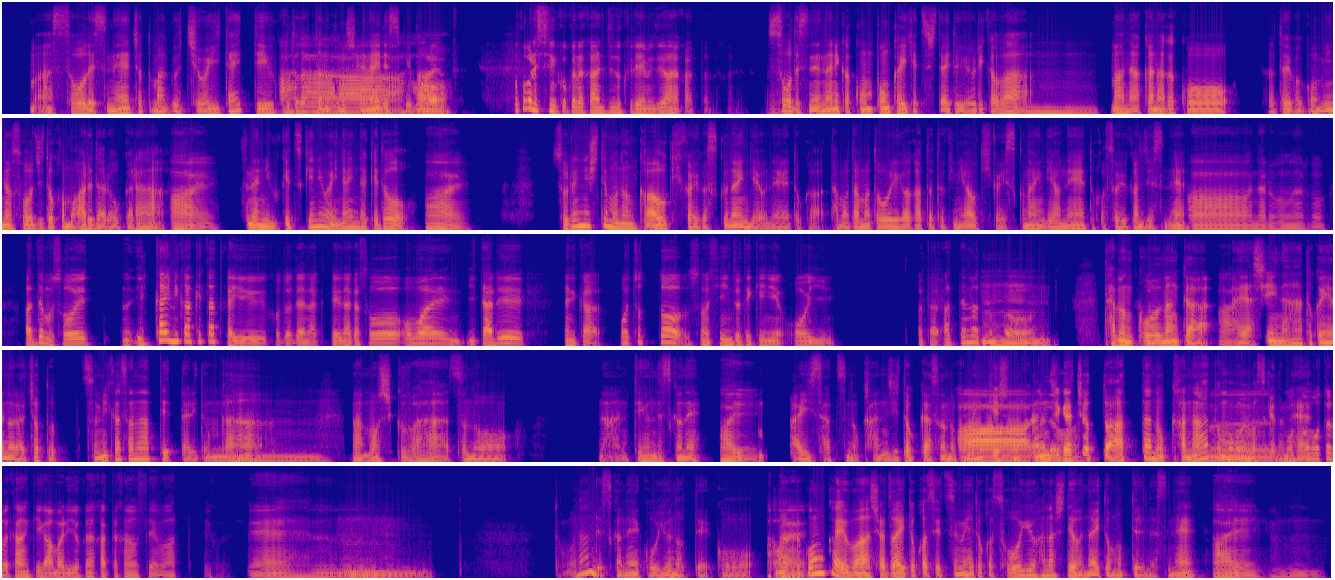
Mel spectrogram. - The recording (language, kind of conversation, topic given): Japanese, advice, 職場で失った信頼を取り戻し、関係を再構築するにはどうすればよいですか？
- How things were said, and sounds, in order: unintelligible speech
